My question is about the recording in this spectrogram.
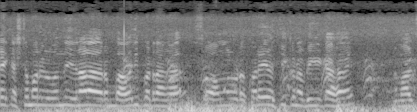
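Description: A man's voice speaking steadily, with a low rumble of wind on the microphone underneath.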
